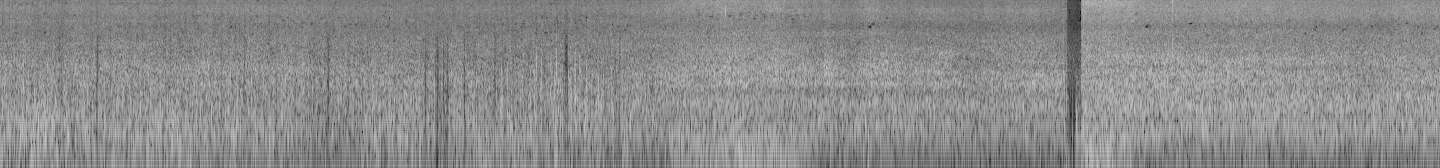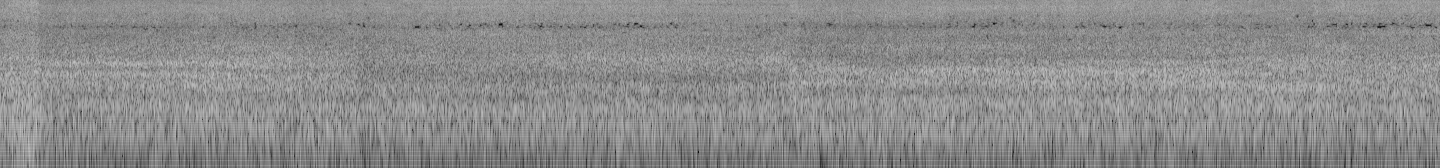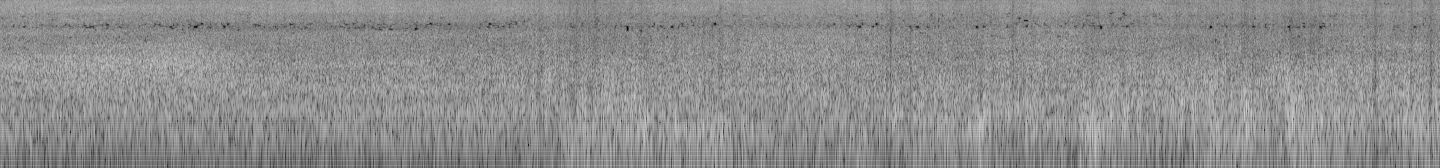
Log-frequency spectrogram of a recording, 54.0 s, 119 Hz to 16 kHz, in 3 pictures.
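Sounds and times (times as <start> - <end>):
river water rushing through dam gates: 0.0 - 54.0.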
